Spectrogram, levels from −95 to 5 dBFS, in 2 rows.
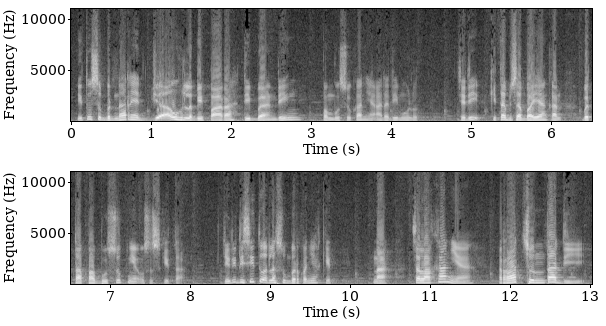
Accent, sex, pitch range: native, male, 120-180 Hz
